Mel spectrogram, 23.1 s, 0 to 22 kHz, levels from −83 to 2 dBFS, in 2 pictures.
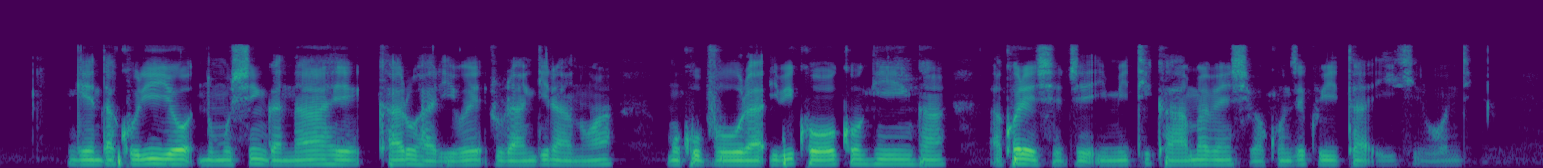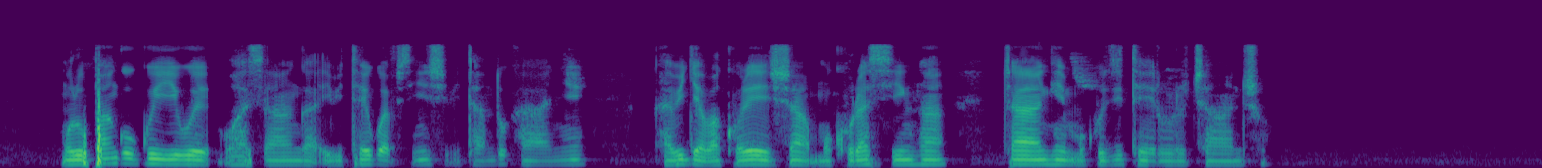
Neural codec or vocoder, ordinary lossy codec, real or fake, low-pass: none; AAC, 64 kbps; real; 7.2 kHz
